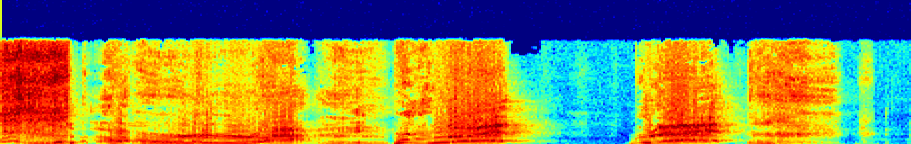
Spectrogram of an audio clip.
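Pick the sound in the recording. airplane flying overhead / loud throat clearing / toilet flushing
loud throat clearing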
